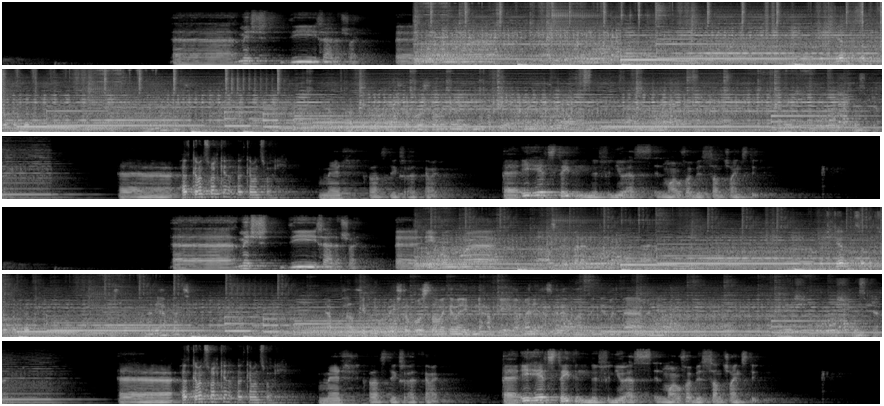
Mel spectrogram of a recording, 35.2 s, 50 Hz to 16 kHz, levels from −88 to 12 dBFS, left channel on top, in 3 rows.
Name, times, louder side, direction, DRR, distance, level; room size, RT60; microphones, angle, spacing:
voice 1, 2.3-3.5 3.8-4.8 5.2-6.6 7.1-7.9 8.4-8.8 13.2-14.3 16.0-20.7 23.0-23.6 25.0-25.8 27.7-29.3 30.1-33.6, right 3 dB, 85° right, 9 dB, 1.2 m, -27 dB
sound 1, 5.5-24.1, left 2 dB, 70° left, 2.5 m, -21 dB
voice 2, 10.4-12.3 16.3-16.8 22.0-22.5 22.7-23.2 25.9-27.1, equal, 5° right, 5 dB, 1.2 m, -26 dB
27.0 x 19.0 x 7.2 m, 1.3 s
head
